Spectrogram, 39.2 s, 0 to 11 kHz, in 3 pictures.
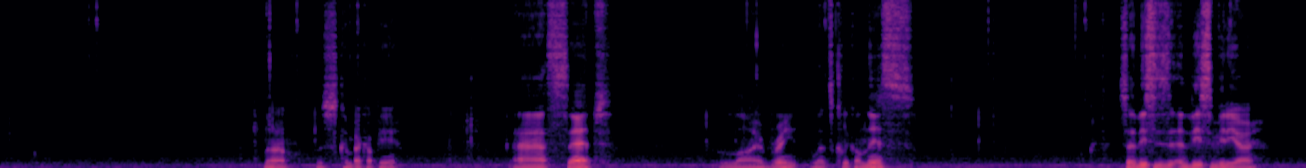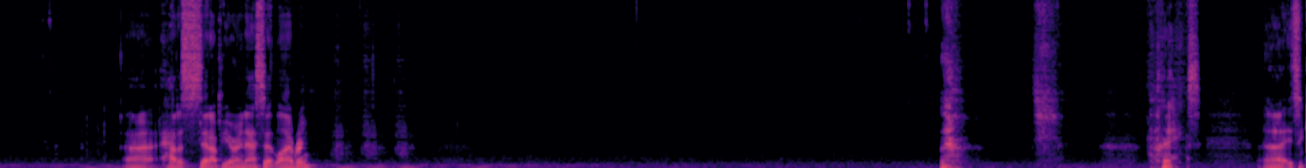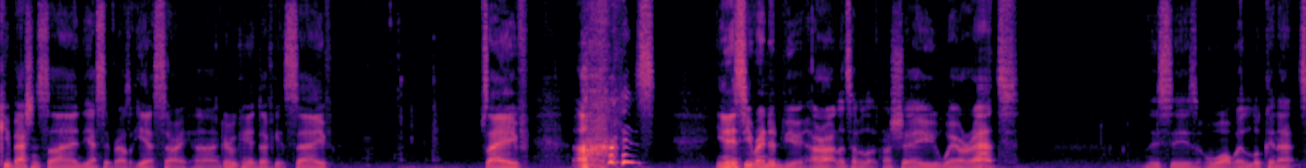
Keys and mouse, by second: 29.9 click, 30.0-39.1 ctrl+middle drag, 30.7 ctrl+s.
